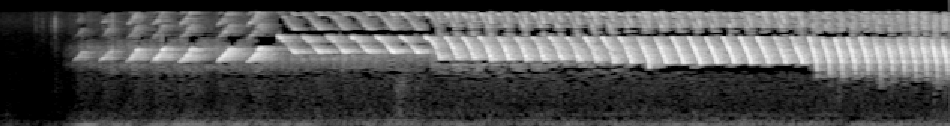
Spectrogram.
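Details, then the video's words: Singing canary, played as a lure to teach young birds and restart canaries that have gone quiet: rapid repeated high chirps building into a long, dense, fast trill that runs unbroken to the end. "kenari gacor panjang Cuit Cuit EMOSI, Pancingan Kenari Paud Belajar Bunyi, terapi AMPUH Kenari MACET"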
